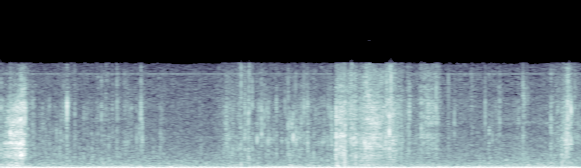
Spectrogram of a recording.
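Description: Faint close-miked chewing and biting of crispy fried chicken, with soft crackles and small wet clicks, over a steady low hum.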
